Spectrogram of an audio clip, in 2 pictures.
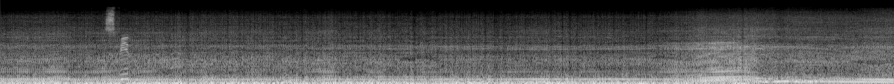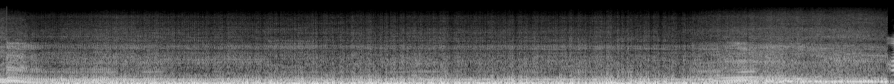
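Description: A Mercedes car accelerates hard with wheel spin, its engine roaring loud and close with rising revs, while people shout and talk excitedly over it.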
